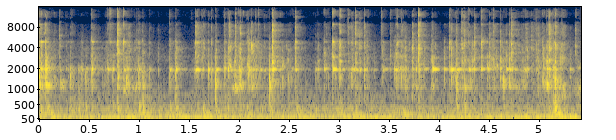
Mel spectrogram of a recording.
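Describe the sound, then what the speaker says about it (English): A spoon stirs ice in a mixing glass for a cocktail with Angostura bitters and Italian amari, producing a continuous soft clinking and rattling close by, fairly quiet, with no talking. "We're going to take some ice and we're going to stir it."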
